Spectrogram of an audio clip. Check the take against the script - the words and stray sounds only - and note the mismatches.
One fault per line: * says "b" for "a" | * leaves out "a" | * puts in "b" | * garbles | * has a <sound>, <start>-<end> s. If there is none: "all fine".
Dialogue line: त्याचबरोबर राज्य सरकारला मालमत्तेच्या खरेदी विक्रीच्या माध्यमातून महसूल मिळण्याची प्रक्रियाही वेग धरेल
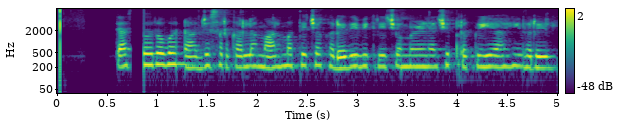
* has a dropout, 0.8-0.9 s
* leaves out "माध्यमातून महसूल"
* leaves out "वेग"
